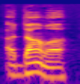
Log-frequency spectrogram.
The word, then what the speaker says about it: Adama: Adama.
